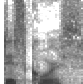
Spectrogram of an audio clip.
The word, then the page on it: discourse: American English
